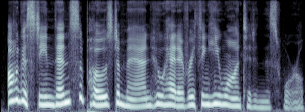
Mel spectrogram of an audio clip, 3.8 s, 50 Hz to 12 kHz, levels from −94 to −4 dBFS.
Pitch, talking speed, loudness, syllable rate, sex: 205 Hz, 205 wpm, -16 LUFS, 6.0 syllables/s, female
